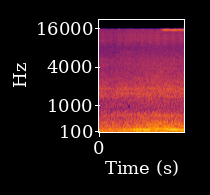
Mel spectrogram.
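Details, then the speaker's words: Mitsubishi Mirage with P0301 code, lacking power: revving gives a lumpy, uneven note with slight stumble after clearing the check engine light; ignition coil or injector suspected, not confirmed. Cylinder 1 misfire. "t301 number one cylinder mpire yan kung Subukan natin i-clear mga guys try natin wala yung check engine niya pero palyado pa rin walang power mga guys"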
